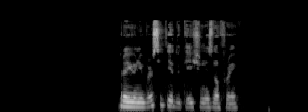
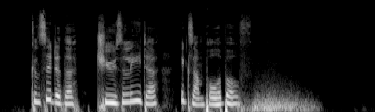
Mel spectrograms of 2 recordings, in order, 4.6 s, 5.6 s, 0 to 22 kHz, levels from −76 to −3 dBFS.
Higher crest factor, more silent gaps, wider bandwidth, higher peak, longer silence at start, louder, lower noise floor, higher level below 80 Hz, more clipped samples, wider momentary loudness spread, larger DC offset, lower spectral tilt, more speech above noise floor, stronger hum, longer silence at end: first, 26 dB vs 18 dB; neither; second, 12 kHz vs 14.5 kHz; second, -6 dBFS vs -2 dBFS; first, 1.8 s vs 0.45 s; second, -25 LUFS vs -20 LUFS; first, -87 dBFS vs -78 dBFS; second, -72 dBFS vs -34 dBFS; neither; about the same, 17 LU vs 16 LU; neither; second, -2.5 dB/octave vs -6 dB/octave; about the same, 59 dB vs 60 dB; neither; first, 1.1 s vs 0.95 s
